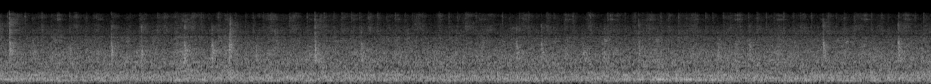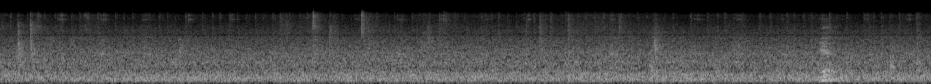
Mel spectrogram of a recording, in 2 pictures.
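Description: A steady rushing room noise runs throughout, with faint chalk taps and scrapes on a blackboard as words are written.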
